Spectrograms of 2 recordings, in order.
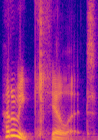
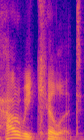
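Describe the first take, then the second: First: It is said with genuine, lively curiosity. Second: It is said in a flat, monotone way. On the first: The asker truly has no idea. The speaker calls it right. "like really asked" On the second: The asker does not seem to care. The speaker calls it wrong. "if they just had her face being monotone"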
